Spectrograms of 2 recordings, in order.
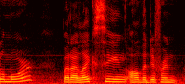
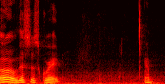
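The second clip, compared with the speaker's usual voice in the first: speaking with mouth full of food; 3 semitones lower than usual. Tasting a dish, the speaker comments while talking with mouth full. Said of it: "I'm talking with my mouth full".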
